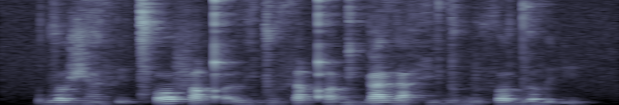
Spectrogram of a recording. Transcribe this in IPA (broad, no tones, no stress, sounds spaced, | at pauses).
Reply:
d l ɔ ʒ a̤ θ ḭ t͡sʼ ɔ f a qʼ ṵ ð i̤ d ɔ̤ θ e qʼ o ɠ i̤ ɠ a ð a h i̤ d ɤ b u θ ɔ d ɤ ð ḭ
